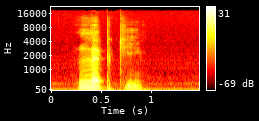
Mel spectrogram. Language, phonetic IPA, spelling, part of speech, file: Polish, [ˈlɛpʲci], lepki, adjective, Pl-lepki.ogg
